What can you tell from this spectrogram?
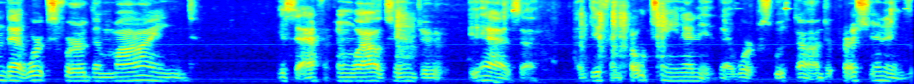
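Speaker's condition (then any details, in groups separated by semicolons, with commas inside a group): No condition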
